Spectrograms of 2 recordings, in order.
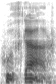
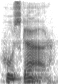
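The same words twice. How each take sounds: First: It is said with a Spain pronunciation. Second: It is said with a non-Spain pronunciation.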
